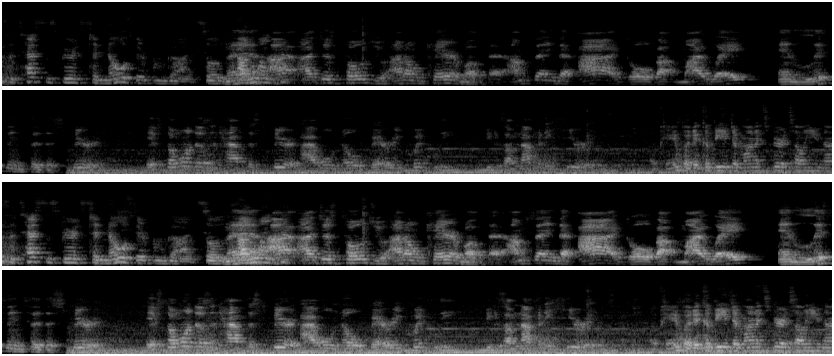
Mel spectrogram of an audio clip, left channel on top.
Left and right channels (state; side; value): quieter; left; 8.8 dB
